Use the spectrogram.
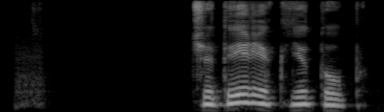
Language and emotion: Russian, neutral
